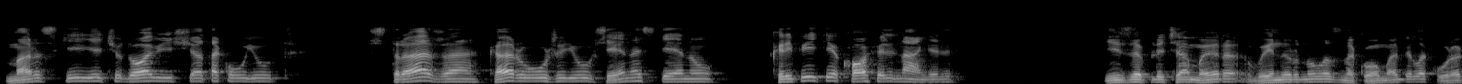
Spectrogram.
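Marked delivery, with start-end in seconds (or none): 0.0-9.6 alarmed shouting. Acted. Mayor raises alarm.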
